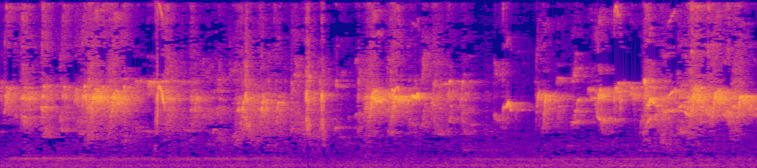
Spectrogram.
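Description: High, thin chirping and twittering from songbirds, dense and continuous with brief pauses, plus a faint low hum underneath.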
